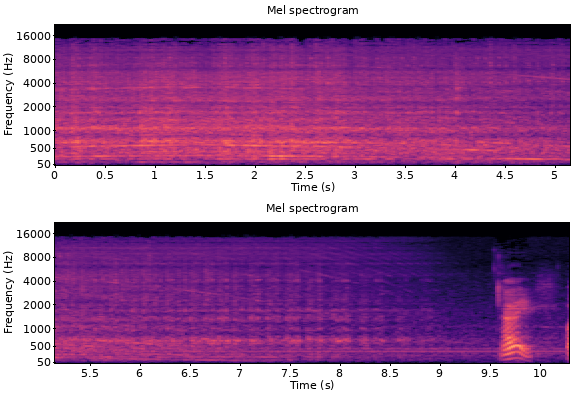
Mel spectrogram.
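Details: Hamilton Beach Model C mixer with a previously replaced cord, before restoration: steady whir fading, short clatter at the end, no grinding; runs, bearings seem good.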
